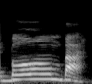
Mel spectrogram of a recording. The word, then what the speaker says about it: bomber: boyfriend your love is a bomber teri ayogera kigambo suicide bomber nga byajogedde B is silent your love is a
